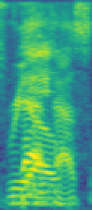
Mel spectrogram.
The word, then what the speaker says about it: Riel: It's Riel.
